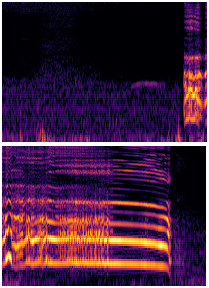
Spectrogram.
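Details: In windy weather, a rooster gives one loud, harmonic crow of about two and a half seconds, rising at first, then held steady before stopping abruptly, with faint wind before it.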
